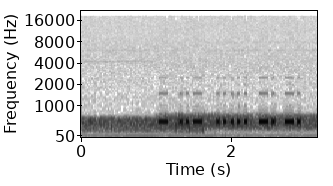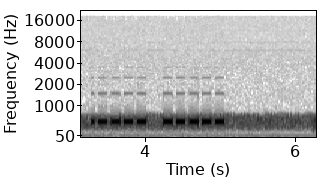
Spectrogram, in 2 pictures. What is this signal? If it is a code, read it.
Morse code, heard as a keyed tone, about 25 wpm, 500 Hz. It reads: TU 5NN 10
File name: CW / kt5j wpx cw-op-k5pi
